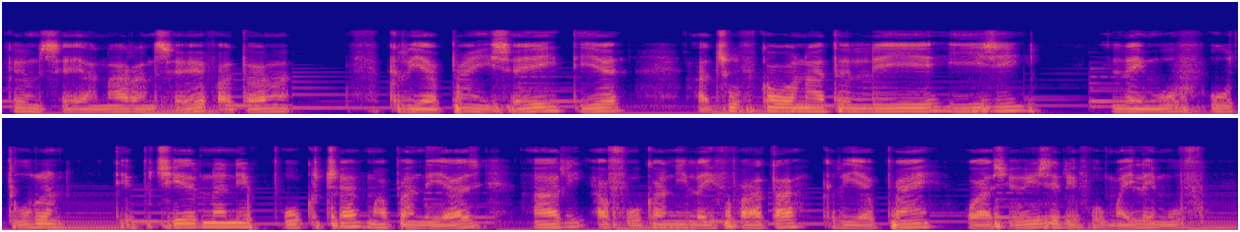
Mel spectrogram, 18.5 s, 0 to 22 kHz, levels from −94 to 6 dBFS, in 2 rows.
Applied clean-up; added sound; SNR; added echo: none; Piano; 15 dB; reverberation time 0.3 s.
